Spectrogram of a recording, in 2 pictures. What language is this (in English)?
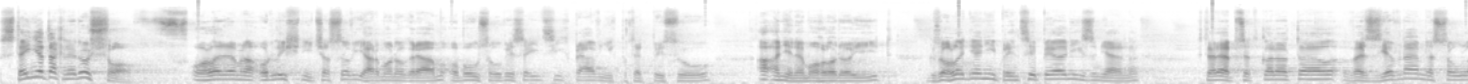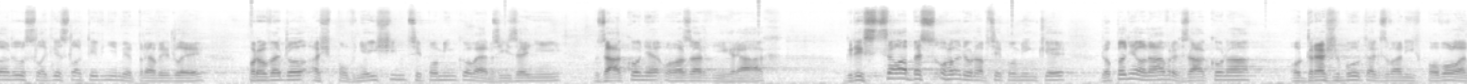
Czech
